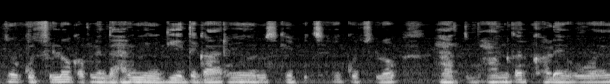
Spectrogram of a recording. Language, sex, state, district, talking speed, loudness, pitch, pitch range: Hindi, male, Gujarat, Valsad, 195 wpm, -18 LUFS, 105 Hz, 100-105 Hz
